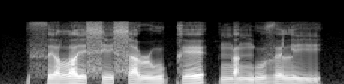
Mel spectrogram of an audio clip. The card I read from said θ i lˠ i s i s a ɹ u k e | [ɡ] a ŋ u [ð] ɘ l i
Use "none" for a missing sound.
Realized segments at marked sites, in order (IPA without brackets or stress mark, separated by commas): ŋ, ð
